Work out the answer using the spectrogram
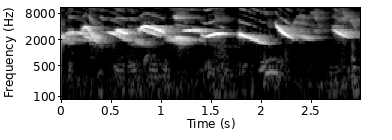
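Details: Green-winged Saltator (trinca-ferro) kept by a Brazilian breeder, competing in song: a fast run of rich whistled notes, each sliding down, delivered in bursts about every half second.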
